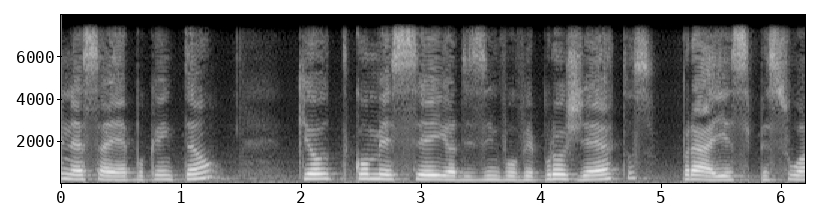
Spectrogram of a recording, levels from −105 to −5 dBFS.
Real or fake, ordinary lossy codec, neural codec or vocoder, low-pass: fake; none; codec, 16 kHz in and 24 kHz out, 1 kbps, XY-Tokenizer; 7.2 kHz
